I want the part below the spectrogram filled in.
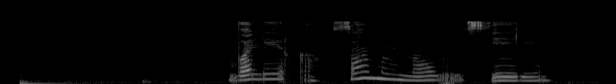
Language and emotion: Russian, sad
